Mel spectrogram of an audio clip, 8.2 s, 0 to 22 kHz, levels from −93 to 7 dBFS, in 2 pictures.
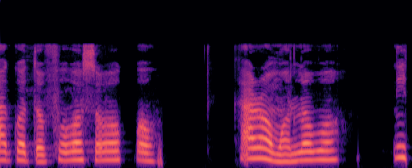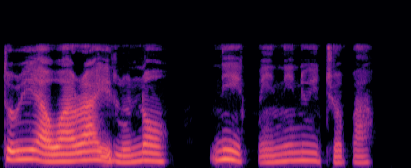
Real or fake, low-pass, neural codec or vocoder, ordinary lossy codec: real; 7.2 kHz; none; none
